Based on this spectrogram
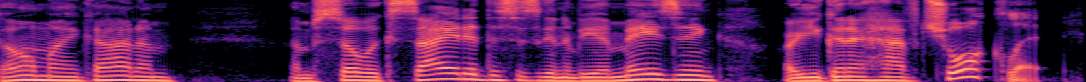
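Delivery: put-on New York accent, pitched high. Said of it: "she has this New York accent".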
